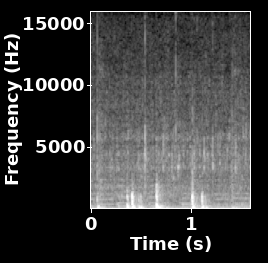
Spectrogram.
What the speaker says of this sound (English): We are still frying our onions until we see the brown color on our onions.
